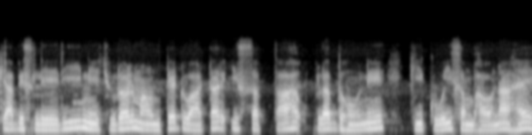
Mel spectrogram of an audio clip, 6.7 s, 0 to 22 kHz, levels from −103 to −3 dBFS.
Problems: constant background noise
